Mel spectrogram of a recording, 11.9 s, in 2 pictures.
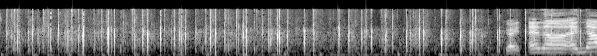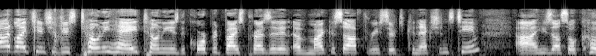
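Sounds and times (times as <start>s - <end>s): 
audience applause: 0.0s - 5.9s
speech: 5.1s - 11.9s.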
